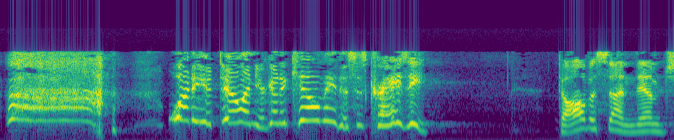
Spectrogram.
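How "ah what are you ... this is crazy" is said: very high screamed panic; mock terrified passenger. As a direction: shriek in hammed-up fear at the driver. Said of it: "person in the passenger seat going".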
